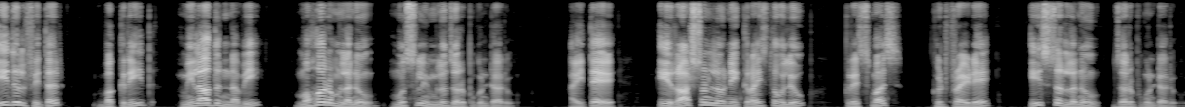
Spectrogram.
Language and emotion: Telugu, neutral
